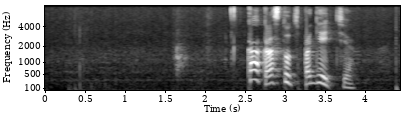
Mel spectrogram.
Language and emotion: Russian, positive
